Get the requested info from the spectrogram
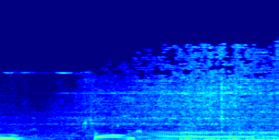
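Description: Two short vocal calls, each swooping up and then falling in pitch. About halfway through, background music with long held notes comes in.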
